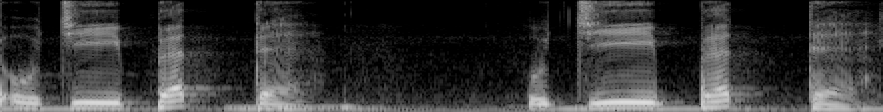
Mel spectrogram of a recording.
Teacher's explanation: Artinya keluarnya huruf tersebut baik huruf ta dan huruf dal itu ada adalah sama yaitu di ujung lidah menyentuh pangkal gigi seri atas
